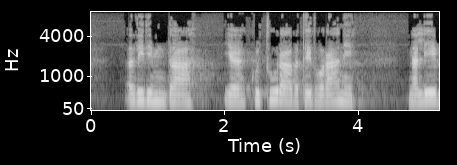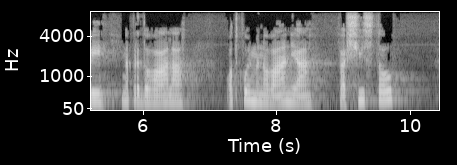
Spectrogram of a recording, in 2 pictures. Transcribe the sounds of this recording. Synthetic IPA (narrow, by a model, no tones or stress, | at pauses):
ʋid̪imd̪a | jɛkult̪uːɾaʋət̪ɛjd̪ʋɔɾaːni | naleːʋinapɾɛd̪ɔʋaːla | ɔt̪pɔimɛnɔʋaːnjafaʃist̪ɔw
